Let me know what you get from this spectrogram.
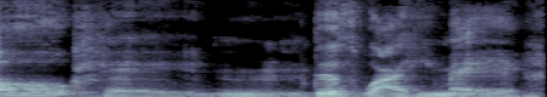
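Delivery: hushed realization watching the clip; knowing low okay. Retold or imitated. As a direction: murmur it like it all makes sense. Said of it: "I was like".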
